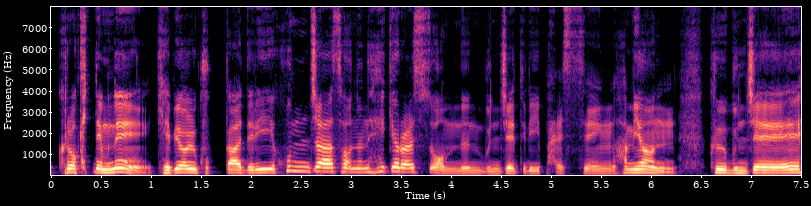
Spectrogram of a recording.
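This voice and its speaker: A man's voice: medium pitch, no room sound, studio quality. A man explaining at length in a casual monologue, with frequent hesitations and sudden rises of emphasis. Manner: hesitant, many fillers and restarts, lively emphasis. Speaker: commentator.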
